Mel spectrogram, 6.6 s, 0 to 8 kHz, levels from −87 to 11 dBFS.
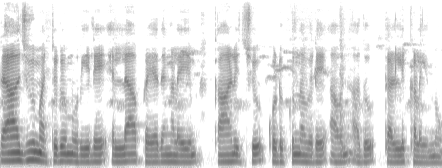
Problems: low volume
